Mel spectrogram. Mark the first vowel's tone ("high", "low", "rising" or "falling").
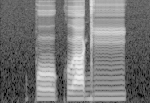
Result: low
